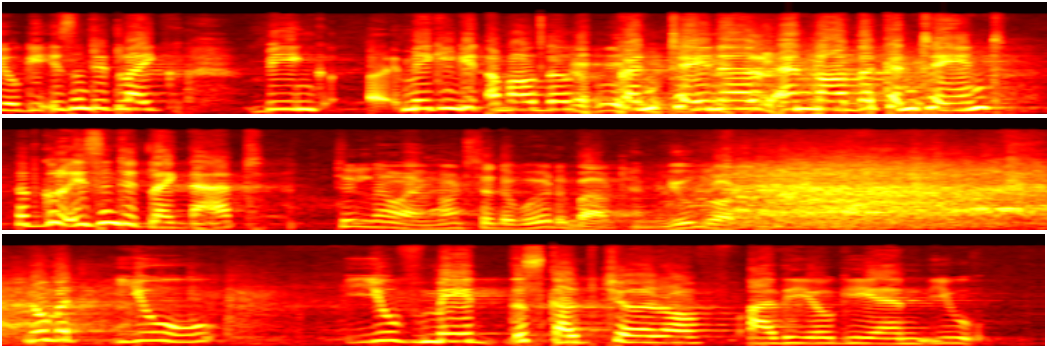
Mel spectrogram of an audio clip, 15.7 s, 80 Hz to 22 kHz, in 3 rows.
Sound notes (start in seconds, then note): 8.6 laughter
